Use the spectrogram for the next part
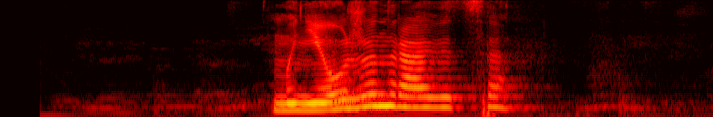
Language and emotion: Russian, positive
